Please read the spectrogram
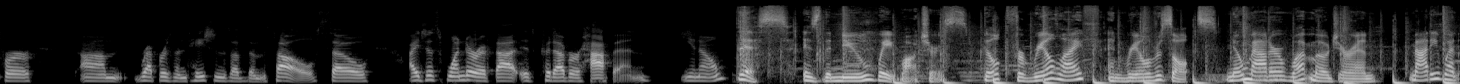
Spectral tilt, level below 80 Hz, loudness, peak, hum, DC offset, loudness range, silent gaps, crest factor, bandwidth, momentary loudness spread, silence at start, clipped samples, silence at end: -4.5 dB/octave; -32 dBFS; -20 LUFS; -2 dBFS; none; under 0.1%; 10 LU; 7.28-7.32 s; 18 dB; 16.5 kHz; 15 LU; 0.05 s; under 0.1%; 0 s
